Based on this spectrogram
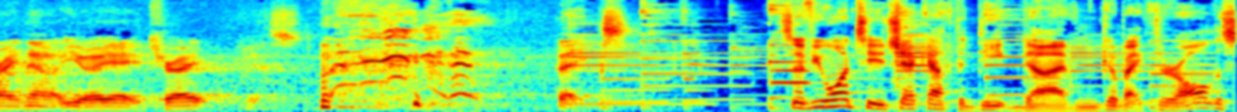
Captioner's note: laugh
